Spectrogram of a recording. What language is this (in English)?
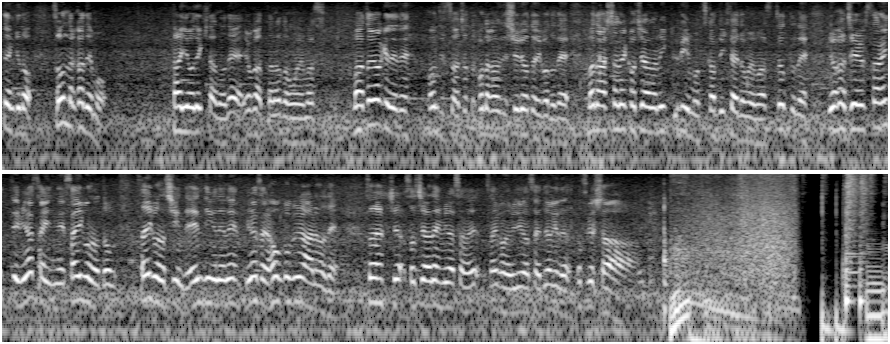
Japanese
